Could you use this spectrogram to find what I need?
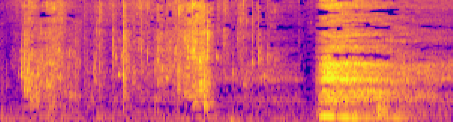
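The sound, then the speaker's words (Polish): Hot water runs from a tap in a steady splashing rush, then the flow shifts abruptly into a fuller, louder gush for the last second or so. No one speaks. “Gorąca woda.”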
